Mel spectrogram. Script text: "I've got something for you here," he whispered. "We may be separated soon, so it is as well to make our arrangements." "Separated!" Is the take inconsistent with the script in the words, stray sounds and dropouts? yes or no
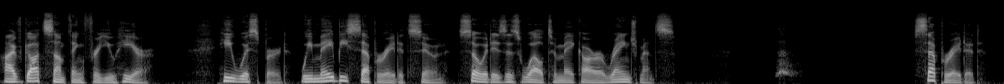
yes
